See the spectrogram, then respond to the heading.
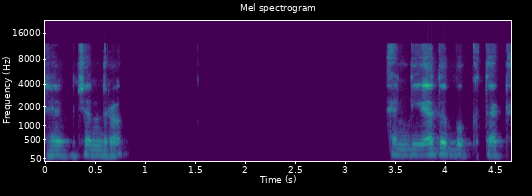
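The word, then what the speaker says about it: Hemachandra: him Chandra aara uh Wikipedia spells it hem kandra uh if or I suppose uh it's uh pronounced H Chandra and the other book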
